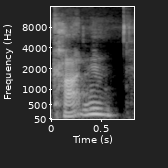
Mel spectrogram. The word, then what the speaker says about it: cotton: So if you say the syllables in cotton, ton, like the t sound is not in the word cotton. The d sound is in the word cotton. It's a glottle stop, right?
